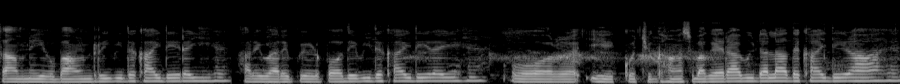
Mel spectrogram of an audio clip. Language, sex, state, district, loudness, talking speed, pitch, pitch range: Hindi, male, Chhattisgarh, Kabirdham, -26 LUFS, 185 wpm, 145 Hz, 130-155 Hz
